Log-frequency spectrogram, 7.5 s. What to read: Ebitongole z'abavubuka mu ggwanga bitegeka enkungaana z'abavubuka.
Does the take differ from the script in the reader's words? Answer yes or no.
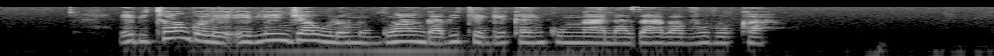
yes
